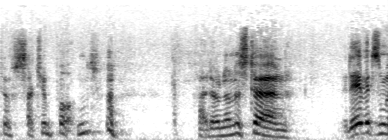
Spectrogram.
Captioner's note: scoffs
